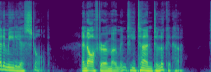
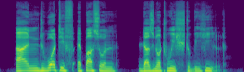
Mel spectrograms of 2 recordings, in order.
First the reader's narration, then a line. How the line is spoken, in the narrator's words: Torhart asked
